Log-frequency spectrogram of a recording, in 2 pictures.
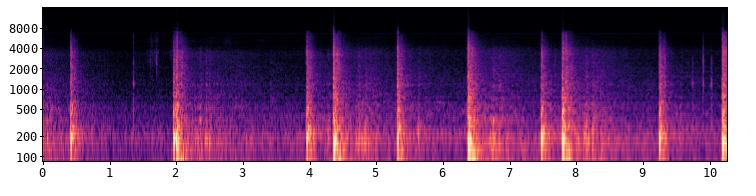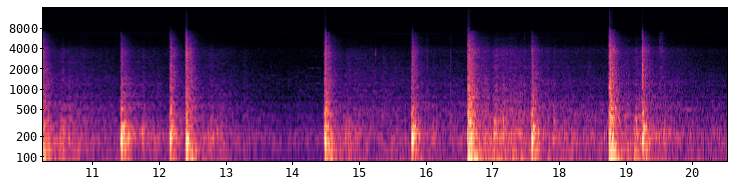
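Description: Aerial firework shells bursting in a rapid, irregular series of about twenty booms, sometimes two in quick succession. Each boom trails off in a rolling echo.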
